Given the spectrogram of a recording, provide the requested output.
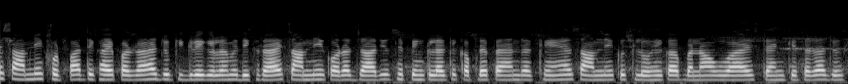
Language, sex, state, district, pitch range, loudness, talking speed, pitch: Hindi, female, Uttar Pradesh, Varanasi, 210-225 Hz, -15 LUFS, 275 wpm, 215 Hz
